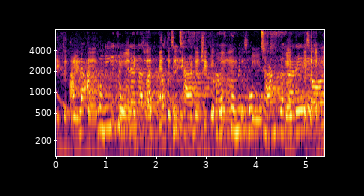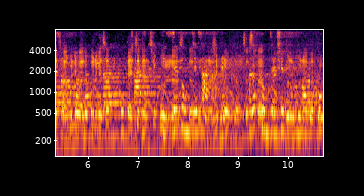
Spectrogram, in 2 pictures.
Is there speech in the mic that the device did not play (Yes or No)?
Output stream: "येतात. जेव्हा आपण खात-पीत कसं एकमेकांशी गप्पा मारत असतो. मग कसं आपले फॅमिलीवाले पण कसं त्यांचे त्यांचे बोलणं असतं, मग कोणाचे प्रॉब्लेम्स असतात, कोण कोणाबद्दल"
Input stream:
Yes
